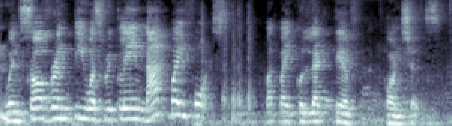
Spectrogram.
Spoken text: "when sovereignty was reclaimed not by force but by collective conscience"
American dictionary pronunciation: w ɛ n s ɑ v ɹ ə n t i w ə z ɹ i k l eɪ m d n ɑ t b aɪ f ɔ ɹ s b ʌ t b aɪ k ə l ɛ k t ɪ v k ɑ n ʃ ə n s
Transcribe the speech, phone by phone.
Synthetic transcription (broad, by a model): w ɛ n s ɑ v ɹ ə n t i w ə s ɹ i k l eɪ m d n ɑ t b aɪ f ɔ ɹ s b ʌ t b aɪ k ə l ɛ k t ɪ v k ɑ n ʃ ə n s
